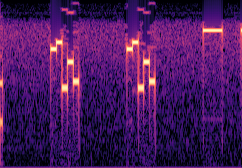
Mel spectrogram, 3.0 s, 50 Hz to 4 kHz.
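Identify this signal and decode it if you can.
Five-tone selective call (ZVEI), heard as quick runs of five tones, tones of about 80 ms. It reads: 89263 89263
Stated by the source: ZVEI five-tone call received by SDR.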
